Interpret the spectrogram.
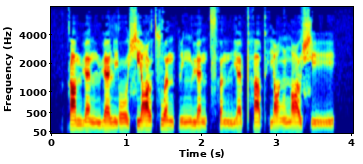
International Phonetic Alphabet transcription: k ä˥ m ɥ ɛ˨˩ n m ɥ ɛ˥˩ l j o˨˩ ʊ̯ ɕ j ɑ˥ ʊ̯ t͡s w ə˥˩ n p i˥ ŋ l ɥ ɛ˥˩ n t͡sʰ ə˨˩ n n̪ j ɛ˥˧ pʰ ä˥˩ pʰ j ɑ˥ ŋ n̪ ɑ˥ ʊ̯ ɕ i˨˩˦

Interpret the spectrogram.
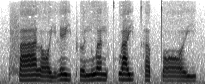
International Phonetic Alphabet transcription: f aː˨˧ l ɔː˨˩ j l e˧ j pʰ ɵ˨˧ n w ɐ˧ n kʷʰ aː˧ j t̪ʰ ɐ˨˥ p̚ t̪ ɔː˨ j

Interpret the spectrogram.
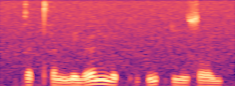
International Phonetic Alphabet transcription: k ɐ˨˥ t̚ t̪ʰ ɐ˨ ŋ m e˨ j œː˥ n m ɵ˧ t̚ kʷ ɪ˧ k̚ m ɪ˥ k̚ h iː˨ w s ɔː˨ j

